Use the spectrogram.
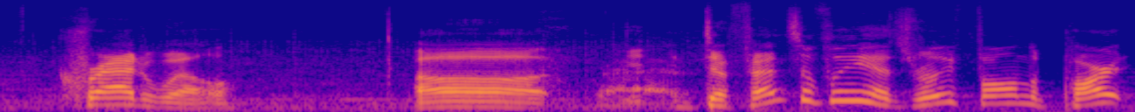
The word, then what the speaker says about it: Kradwell: And confirmation from some admins, Kradwell is the actual... That's what I thought. Is the actual correct pronunciation. Kradwell rolls off the tongue a little bit easier, but Kradwell.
